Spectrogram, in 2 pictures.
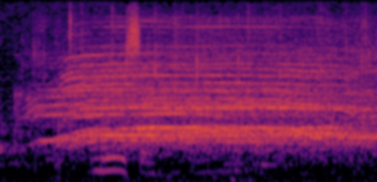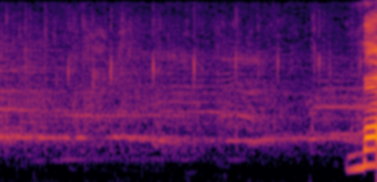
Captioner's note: audience applauding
